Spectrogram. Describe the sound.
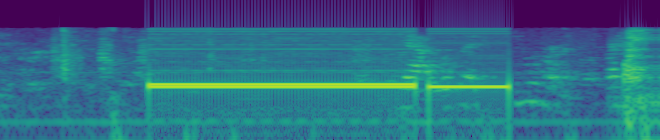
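A phone call is transferred to voicemail as a loud, steady tone lasting about two seconds, then a brief, slightly lower second tone, with faint voices murmuring before and after.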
